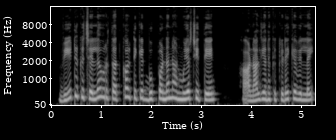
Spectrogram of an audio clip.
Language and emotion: Tamil, sad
